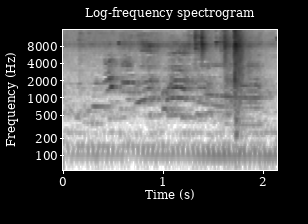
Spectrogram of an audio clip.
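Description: Javan myna (jalak kebo) calling: a quick run of short, gliding whistled and chattering notes, with a sharp click near the end. A steady low hum runs underneath.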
